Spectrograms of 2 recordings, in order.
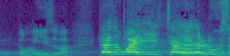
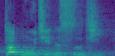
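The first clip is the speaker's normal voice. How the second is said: ordinary delivery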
